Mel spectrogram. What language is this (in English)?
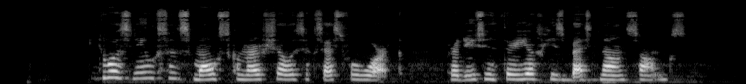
English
